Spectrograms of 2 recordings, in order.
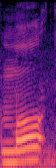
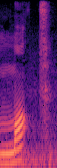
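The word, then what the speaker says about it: motte: um as a wooden mort or mott and bailey which again is just like a basically a form of defense and it's like a mort which it's spelt m or double t e that might spell more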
